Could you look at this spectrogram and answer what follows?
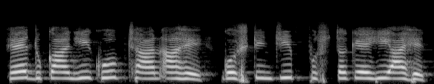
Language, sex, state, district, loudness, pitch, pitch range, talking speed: Marathi, male, Maharashtra, Pune, -15 LUFS, 280 Hz, 275-295 Hz, 140 wpm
